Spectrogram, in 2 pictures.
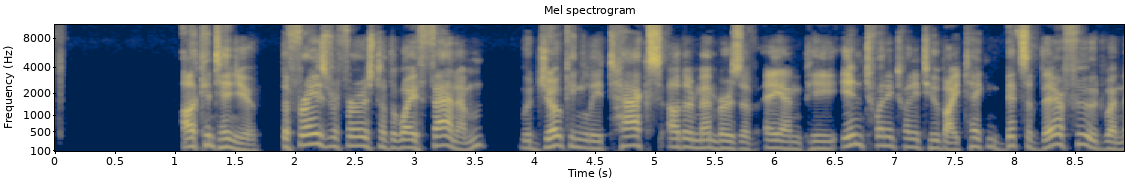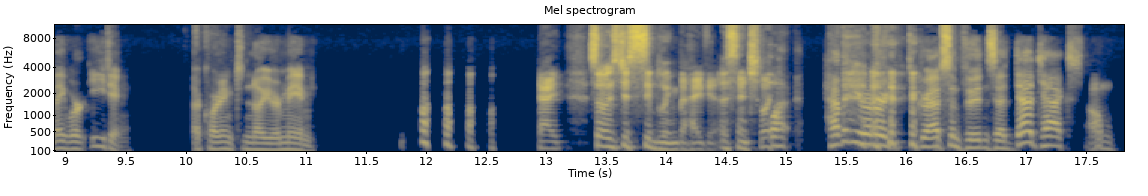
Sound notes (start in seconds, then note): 11.8 laughs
